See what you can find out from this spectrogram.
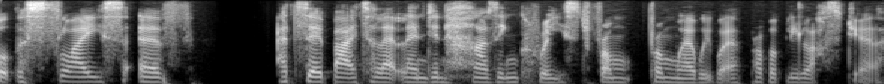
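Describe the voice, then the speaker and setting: In a North East England accent, a woman with a very deep, low pitch speaks at a moderate pace in a monotone, flat intonation. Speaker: building society business development manager. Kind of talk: interview. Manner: hesitant, many fillers.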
